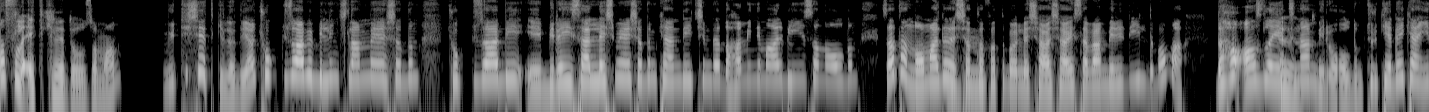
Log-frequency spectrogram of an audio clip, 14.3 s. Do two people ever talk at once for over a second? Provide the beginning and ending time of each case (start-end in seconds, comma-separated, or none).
none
